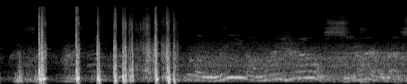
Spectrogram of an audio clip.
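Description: A quickening series of sharp knocks and clicks as the phone recording it is knocked about while being sent down over a banister on a pulley. For the last two seconds a person's voice carries on in the background.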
